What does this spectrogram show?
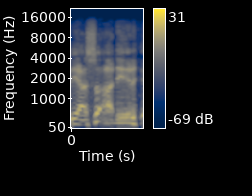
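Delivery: high-pitched SoCal dude; surfer-dude Southern California drawl; Southern California surfer accent. Retold or imitated. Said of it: "he speaks with a Southern California dialect".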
